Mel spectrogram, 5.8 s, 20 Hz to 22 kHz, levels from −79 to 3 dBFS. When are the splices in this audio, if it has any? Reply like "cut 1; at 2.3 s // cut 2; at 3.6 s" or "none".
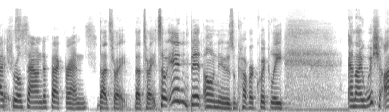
cut 1; at 1.0 s // cut 2; at 3.5 s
